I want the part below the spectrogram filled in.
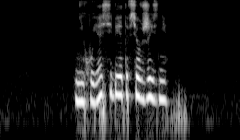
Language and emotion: Russian, neutral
